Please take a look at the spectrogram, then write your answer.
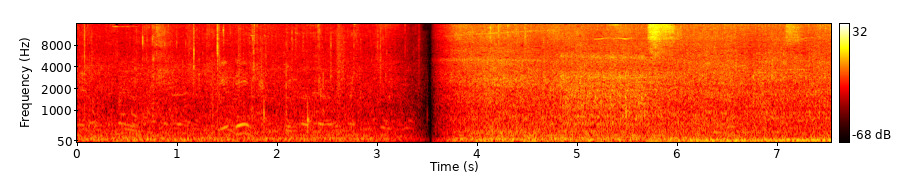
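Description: Road traffic jam with buses and trucks, a dense rumble of idling and crawling engines heard close by, briefly cut out midway, then louder, with occasional voices.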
